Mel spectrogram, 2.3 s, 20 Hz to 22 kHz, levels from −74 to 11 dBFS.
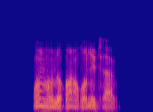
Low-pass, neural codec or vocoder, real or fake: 5.4 kHz; autoencoder, 44.1 kHz, a latent of 192 numbers a frame, MeloTTS; fake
